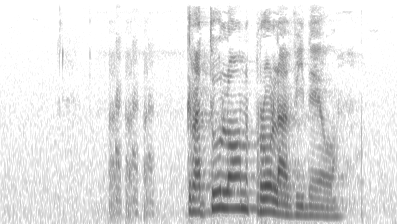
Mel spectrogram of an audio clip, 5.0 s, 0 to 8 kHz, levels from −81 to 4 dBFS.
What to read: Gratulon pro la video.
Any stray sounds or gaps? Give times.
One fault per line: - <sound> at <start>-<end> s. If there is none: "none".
- laugh at 1.4-1.9 s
